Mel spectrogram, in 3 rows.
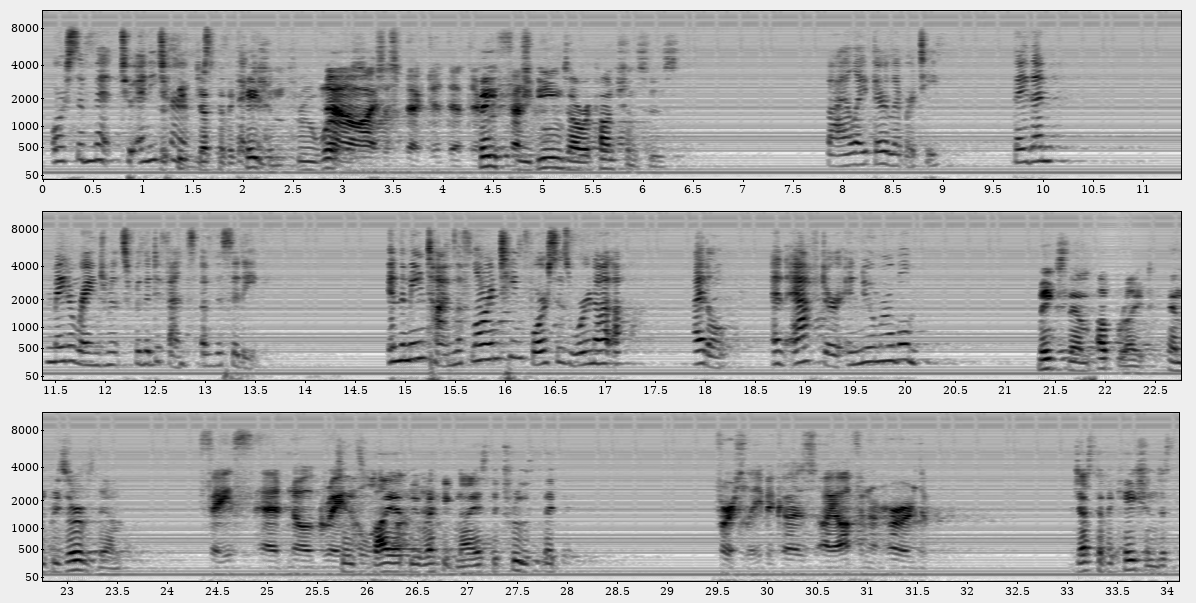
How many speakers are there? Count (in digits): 3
